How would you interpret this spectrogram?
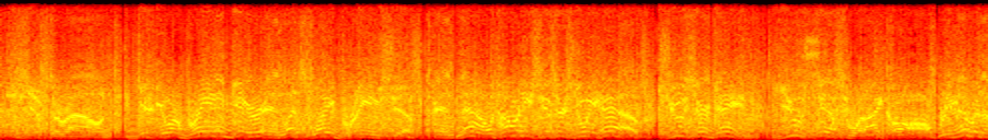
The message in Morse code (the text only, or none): none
